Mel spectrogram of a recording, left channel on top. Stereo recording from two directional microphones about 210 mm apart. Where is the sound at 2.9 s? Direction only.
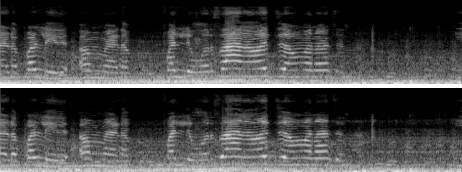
10° right (ahead or behind).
